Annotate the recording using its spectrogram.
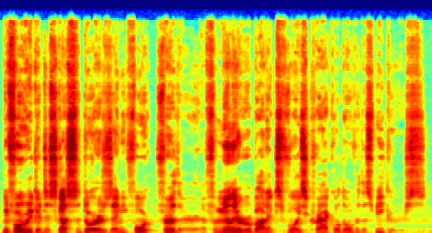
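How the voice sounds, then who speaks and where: A man gives casual game commentary in a mid-pitched voice. He rambles and thinks aloud as he plays, with faint noise in the background. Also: steady tone, brisk. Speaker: let's play host.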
